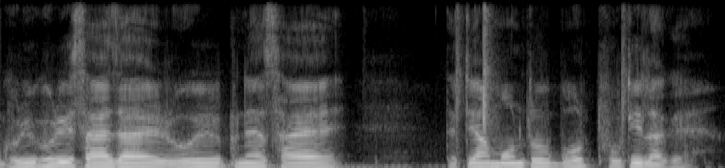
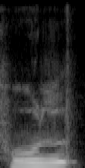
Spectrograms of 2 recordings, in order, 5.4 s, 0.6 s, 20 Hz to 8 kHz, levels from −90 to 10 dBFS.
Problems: constant background noise, background conversations at intervals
